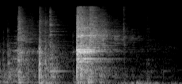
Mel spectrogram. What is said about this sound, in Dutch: Dus ik ga eventjes mijn pan pakken.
